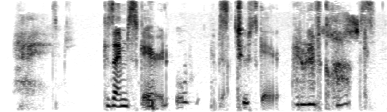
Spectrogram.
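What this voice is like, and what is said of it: Whispering in a scared voice. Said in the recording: “And you have to whisper.”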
